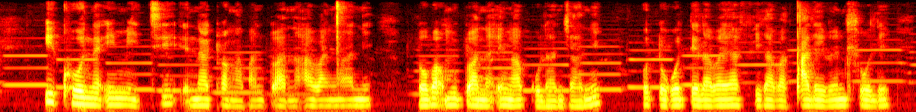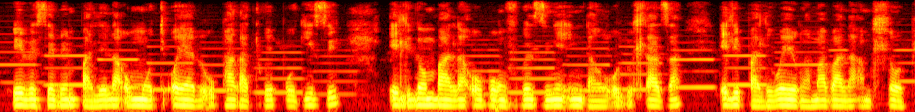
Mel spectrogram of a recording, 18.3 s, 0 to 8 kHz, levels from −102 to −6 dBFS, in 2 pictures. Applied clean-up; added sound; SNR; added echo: none; Wind instrument, woodwind instrument; 17 dB; none.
